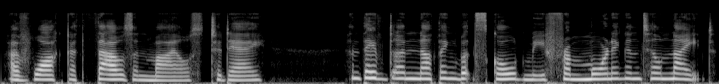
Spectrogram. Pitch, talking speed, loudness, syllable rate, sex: 235 Hz, 160 wpm, -16 LUFS, 4.3 syllables/s, female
